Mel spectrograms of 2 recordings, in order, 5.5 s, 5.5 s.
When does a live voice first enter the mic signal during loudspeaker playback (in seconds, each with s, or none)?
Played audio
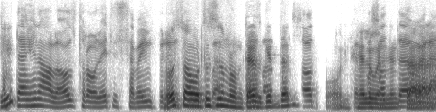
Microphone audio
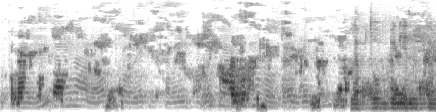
4.4 s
